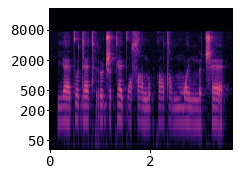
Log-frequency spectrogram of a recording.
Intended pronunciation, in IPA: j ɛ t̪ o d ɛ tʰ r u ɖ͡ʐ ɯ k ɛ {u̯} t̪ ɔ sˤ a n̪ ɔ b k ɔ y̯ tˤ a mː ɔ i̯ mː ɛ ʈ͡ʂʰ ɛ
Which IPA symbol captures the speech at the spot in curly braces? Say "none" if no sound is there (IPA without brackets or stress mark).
y̯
